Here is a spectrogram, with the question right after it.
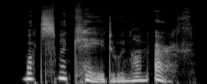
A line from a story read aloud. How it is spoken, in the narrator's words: Rush asked coolly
